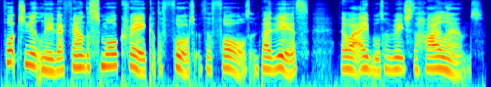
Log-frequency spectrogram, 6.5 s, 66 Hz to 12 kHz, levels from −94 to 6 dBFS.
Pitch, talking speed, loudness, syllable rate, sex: 200 Hz, 200 wpm, -17 LUFS, 4.8 syllables/s, female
